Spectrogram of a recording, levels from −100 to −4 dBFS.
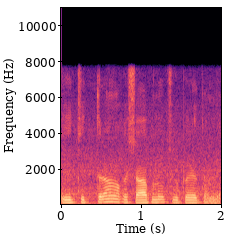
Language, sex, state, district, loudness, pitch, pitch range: Telugu, male, Telangana, Hyderabad, -17 LUFS, 145 Hz, 140-150 Hz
